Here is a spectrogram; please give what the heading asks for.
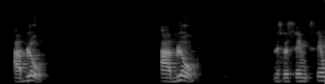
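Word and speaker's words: habló: yo form this one we have to make sure that o is strong because if you say hablo then that means something different that means i speak in present tense but hablo is he she or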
